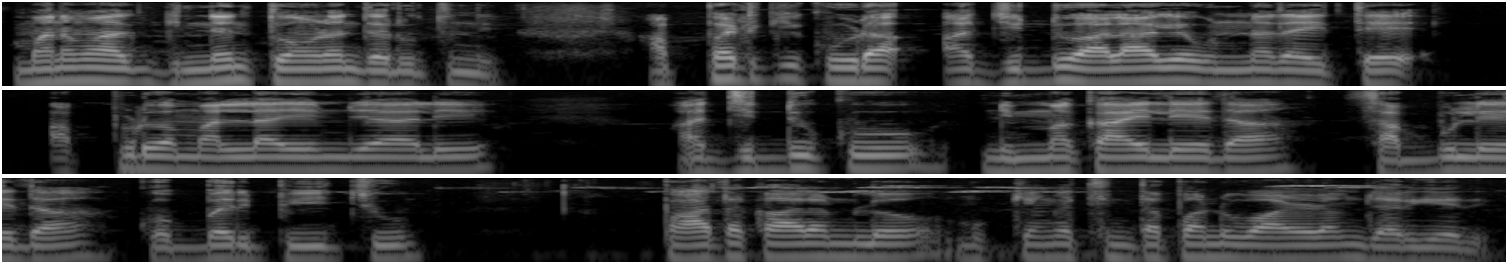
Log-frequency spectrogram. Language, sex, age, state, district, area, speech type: Telugu, male, 18-30, Telangana, Yadadri Bhuvanagiri, urban, spontaneous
